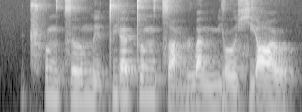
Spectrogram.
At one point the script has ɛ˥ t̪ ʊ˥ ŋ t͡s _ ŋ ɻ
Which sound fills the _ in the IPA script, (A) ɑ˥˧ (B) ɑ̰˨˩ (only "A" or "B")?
B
